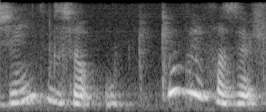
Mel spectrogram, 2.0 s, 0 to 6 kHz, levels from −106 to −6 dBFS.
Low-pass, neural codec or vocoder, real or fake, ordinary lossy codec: 5.4 kHz; none; real; none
